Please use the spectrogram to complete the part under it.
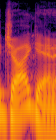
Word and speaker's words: Gigan: Yeah, it's officially Gigan, actually, if we're going from the novel.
